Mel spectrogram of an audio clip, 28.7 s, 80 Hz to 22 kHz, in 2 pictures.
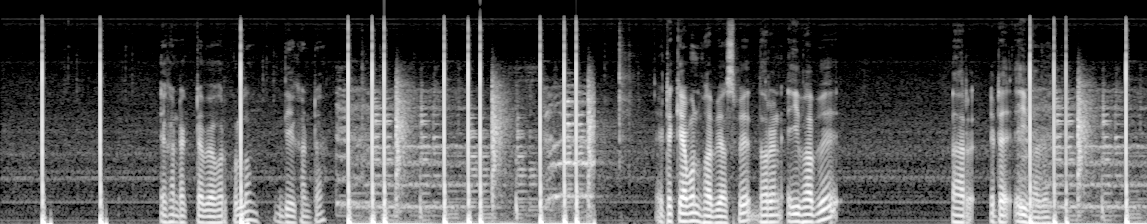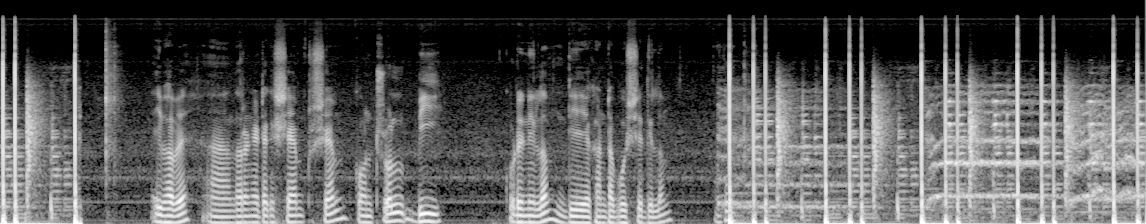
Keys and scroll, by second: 4.3 space, 7.5 space, 12.9 space, 15.5 space, 19.5 ctrl+b, 23.5 space.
